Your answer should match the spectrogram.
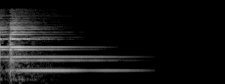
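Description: Notification-bell sound effect for the animated bell icon: a short click, then a single bright ding whose ringing tones fade out over about a second and a half.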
